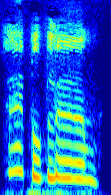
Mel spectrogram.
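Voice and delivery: high, loud call. A narrator's reading. Filly calling after her running friend, loud. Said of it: "Sweetabelle called out".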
